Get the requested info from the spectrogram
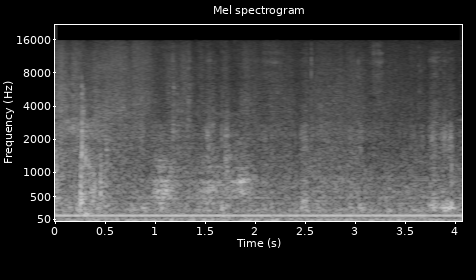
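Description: A steady low hum fills a meeting room, with a few light clicks and rustles of papers being handled at the table.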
